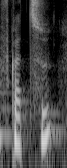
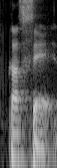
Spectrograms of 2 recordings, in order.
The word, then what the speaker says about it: Fukase: tels que Shohei Tomatsu, Kikuji Kawada et Masahisa Fukatsu. Fukase. Fukase. Fukase. 活性、不活性トーマス照明、まあそこら辺はあの日本の写真の歴史を見てると必ず出てくる名前ですね。 Donc, pardon pour la prononciation, ce sont des noms qu'on retrouve très souvent donc dans l'histoire de la photographie japonaise.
